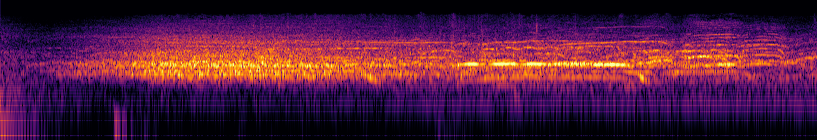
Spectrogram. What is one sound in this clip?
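A large outdoor crowd cheers and roars.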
